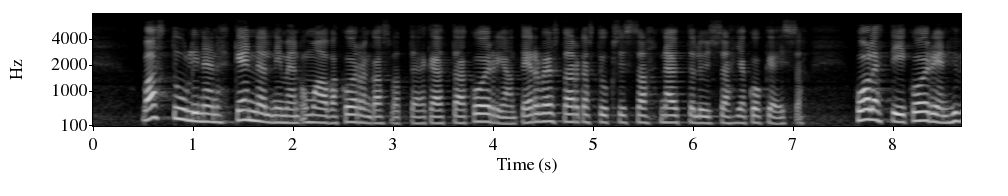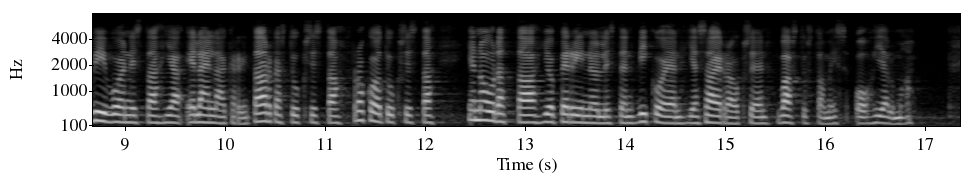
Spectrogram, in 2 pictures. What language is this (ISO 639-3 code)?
fin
